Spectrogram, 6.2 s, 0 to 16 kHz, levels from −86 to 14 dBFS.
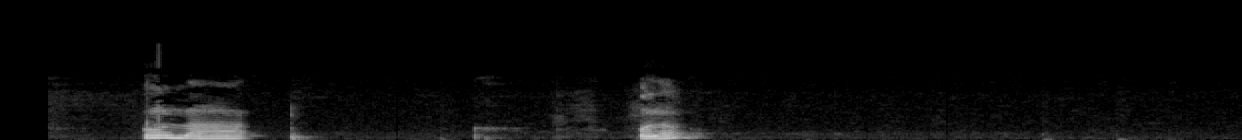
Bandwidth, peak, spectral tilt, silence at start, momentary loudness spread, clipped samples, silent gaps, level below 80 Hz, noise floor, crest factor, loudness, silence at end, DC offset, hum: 7 kHz; 0 dBFS; -6 dB/octave; 0.7 s; 26 LU; under 0.1%; none; -70 dBFS; -66 dBFS; 20 dB; -14 LUFS; 2.75 s; under 0.1%; none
